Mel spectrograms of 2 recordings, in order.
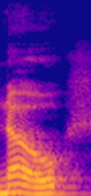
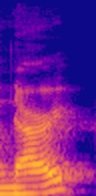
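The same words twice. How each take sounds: First: It is said with a standard vowel. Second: It is said with an Australian vowel. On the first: "instead of saying no" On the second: "they go like"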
